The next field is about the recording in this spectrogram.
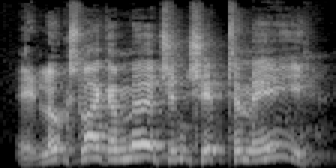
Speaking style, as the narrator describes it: he shouted

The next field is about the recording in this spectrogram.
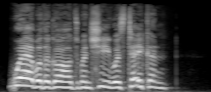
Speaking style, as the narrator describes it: Daphnis said bitterly

